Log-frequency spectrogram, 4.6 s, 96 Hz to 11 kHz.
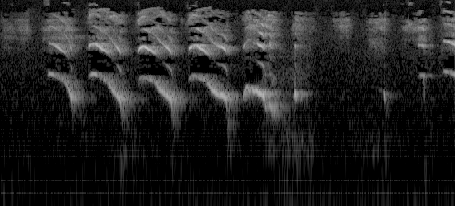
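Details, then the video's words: Five-week-old husky puppy trying to howl: a string of about seven short, whiny notes, each sliding steeply downward, repeated roughly every half second, with a thin higher overtone above each note, in a quiet room. "I try to howl.. 5 weeke Old"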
